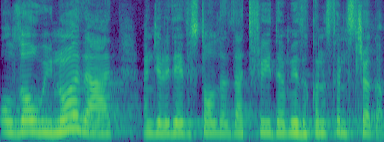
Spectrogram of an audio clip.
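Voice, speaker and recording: This woman has a non-native accent. She speaks with a fairly high pitch. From East Africa. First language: not English. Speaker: audience participant. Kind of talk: audience comment in a group call. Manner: halting, with fillers.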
